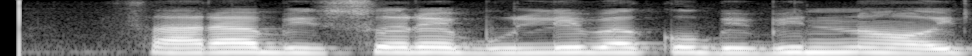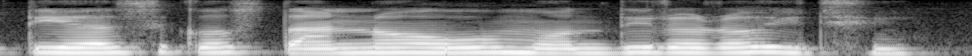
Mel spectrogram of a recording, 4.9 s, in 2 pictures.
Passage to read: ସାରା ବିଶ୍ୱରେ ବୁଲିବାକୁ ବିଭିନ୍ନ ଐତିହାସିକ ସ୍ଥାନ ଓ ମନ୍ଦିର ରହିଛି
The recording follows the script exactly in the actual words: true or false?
true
